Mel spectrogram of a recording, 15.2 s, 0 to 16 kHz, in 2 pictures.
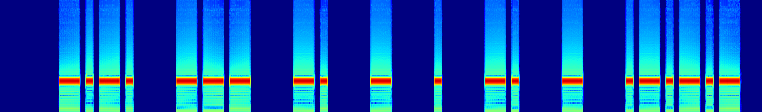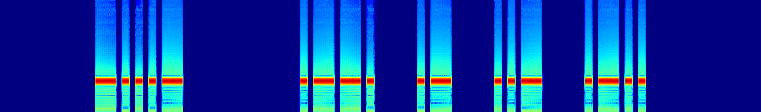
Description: Morse code, heard as a keyed tone, about 18 wpm, spaced as for 12 wpm, 1000 Hz. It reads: CONTENT. <BT> PAUL
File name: 12 wpm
